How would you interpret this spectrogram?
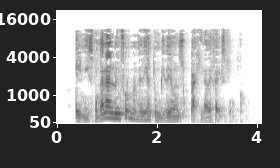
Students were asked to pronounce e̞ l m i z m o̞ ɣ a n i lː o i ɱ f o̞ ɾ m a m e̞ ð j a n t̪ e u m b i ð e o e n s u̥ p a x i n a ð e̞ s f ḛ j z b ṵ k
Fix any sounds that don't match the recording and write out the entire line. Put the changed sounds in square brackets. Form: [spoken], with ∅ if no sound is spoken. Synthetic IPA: e̞ l m i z m o̞ ɣ a n [a] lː o i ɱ f o̞ ɾ m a m e̞ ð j a n t̪ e u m b i ð e o e n s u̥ p a x i n a ð e̞ [∅] f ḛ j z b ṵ k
